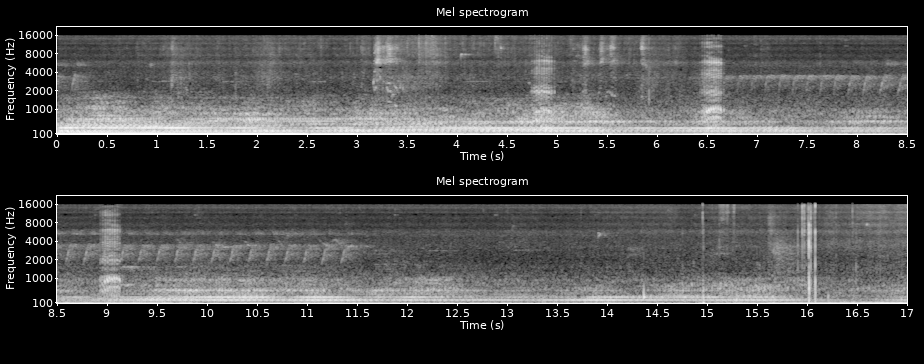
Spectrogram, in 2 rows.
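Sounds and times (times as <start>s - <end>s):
steady low hum: 0.0s - 17.0s
harsh crow-like bird calls: 4.7s - 11.3s.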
